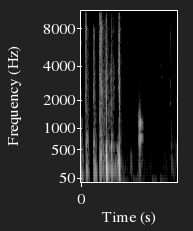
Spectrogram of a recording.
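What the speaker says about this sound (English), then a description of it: "as soon as I start typing" Typing on a computer keyboard: a quick burst of about six close, crisp key clicks, then a short pause and one more isolated tap, clear against otherwise silent surroundings.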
